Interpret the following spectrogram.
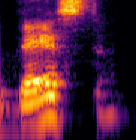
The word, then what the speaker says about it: desta: esse S daqui do desta você vai pronunciar como um s mesmo esse S daqui do desde você vai pronunciar como se fosse um z desde são Z desde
